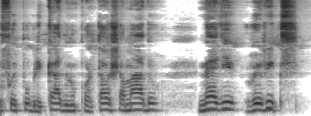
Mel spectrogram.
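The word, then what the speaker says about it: medRxiv: Esse artigo foi publicado no portal chamado MediRevix, que pronunciando-se MediArchive, onde se lê na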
